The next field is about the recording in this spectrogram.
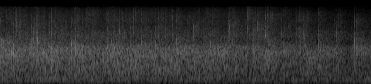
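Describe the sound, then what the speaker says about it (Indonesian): A church congregation claps together in a steady, fairly soft wash of applause that runs throughout, a little distant and with no voices over it. "Kasih tepuk tangan, love you."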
